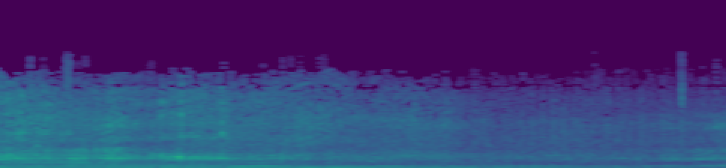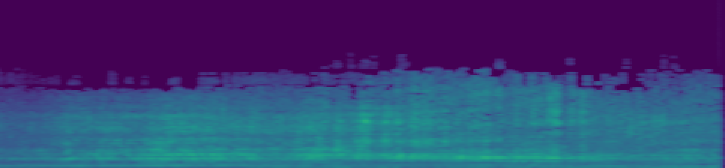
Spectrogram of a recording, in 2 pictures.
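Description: Loud, continuous engine roar with shifting revving pitch, sustained throughout, like car engines vrooming with no voices.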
